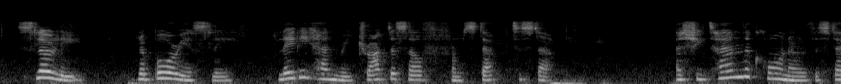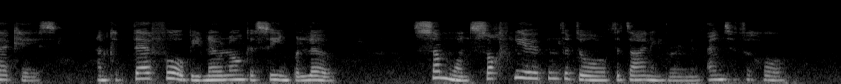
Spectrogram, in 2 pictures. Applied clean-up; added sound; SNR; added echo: none; none; none; none.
